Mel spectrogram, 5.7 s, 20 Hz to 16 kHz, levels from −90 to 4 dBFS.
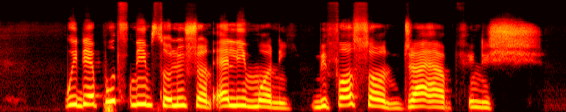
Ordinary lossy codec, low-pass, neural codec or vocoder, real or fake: none; 14.4 kHz; autoencoder, 48 kHz, 128 numbers a frame, DAC-VAE, trained on Japanese speech; fake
